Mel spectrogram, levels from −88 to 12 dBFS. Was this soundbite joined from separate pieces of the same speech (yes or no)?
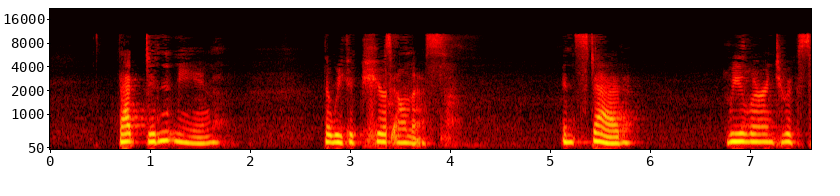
yes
